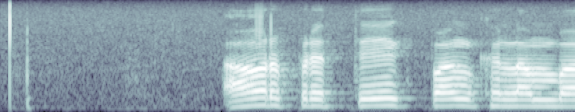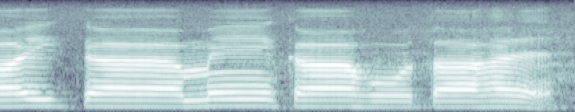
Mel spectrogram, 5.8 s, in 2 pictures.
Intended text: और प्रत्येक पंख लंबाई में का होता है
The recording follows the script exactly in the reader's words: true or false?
true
